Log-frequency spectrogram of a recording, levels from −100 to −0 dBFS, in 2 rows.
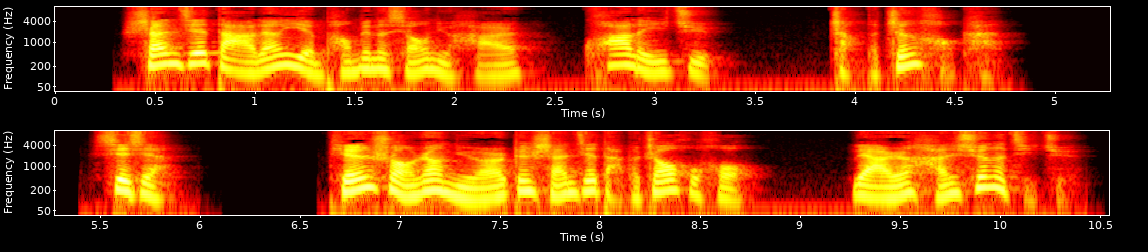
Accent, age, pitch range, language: native, 20-39, 125-195 Hz, Chinese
